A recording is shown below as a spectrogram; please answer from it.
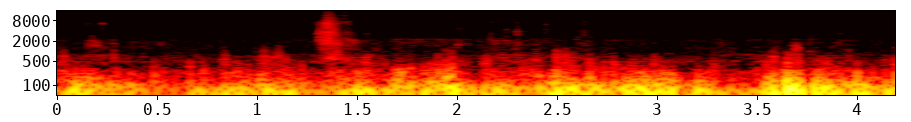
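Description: Dry brushwood sticks clattering and scraping as they are gathered by hand on stony ground, with a couple of sharper knocks, over a steady low rumble.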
